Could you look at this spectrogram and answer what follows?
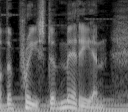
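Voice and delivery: normal talking voice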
